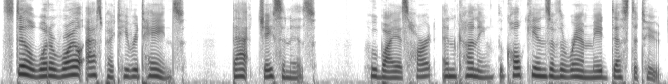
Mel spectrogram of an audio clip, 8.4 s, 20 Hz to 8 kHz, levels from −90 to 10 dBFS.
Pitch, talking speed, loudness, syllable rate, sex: 200 Hz, 165 wpm, -20 LUFS, 4.6 syllables/s, female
